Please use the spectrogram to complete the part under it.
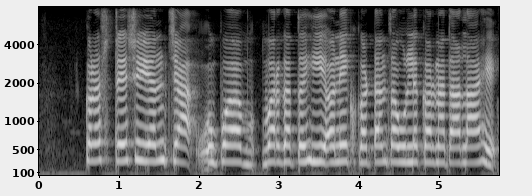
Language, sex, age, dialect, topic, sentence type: Marathi, male, 18-24, Standard Marathi, agriculture, statement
